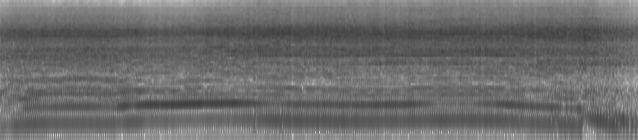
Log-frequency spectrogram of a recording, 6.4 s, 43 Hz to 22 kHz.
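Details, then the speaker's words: Motorcycle held at 6,000–7,000 rpm after fixing exhaust heat shield rattle by refastening its two bolts with a rubber band packed inside; smooth steady drone, now quiet with no metallic rattle from the pipe cover. "หลังจากยึดน็อตแน่นเสร็จแล้วเรียบร้เนาะเราก็มาสตาร์ทกันฟังดูอ่าเงียบไปแล้วดูรอบเครื่องยนต์นะครับ6,0007,000"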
